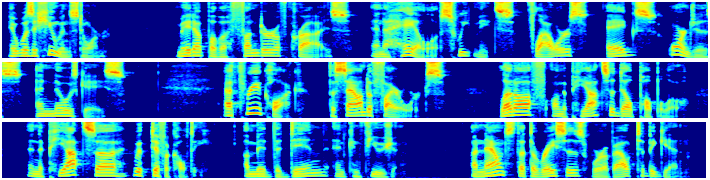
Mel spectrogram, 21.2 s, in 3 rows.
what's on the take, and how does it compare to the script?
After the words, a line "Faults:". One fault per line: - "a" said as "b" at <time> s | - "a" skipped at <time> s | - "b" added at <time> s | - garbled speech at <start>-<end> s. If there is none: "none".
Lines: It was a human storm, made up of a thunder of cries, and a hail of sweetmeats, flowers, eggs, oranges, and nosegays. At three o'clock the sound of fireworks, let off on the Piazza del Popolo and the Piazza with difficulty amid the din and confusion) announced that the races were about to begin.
It was a human storm, made up of a thunder of cries, and a hail of sweetmeats, flowers, eggs, oranges, and nosegays. At three o'clock the sound of fireworks, let off on the Piazza del Popolo and the Piazza with difficulty amid the din and confusion) announced that the races were about to begin.
Faults:
none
